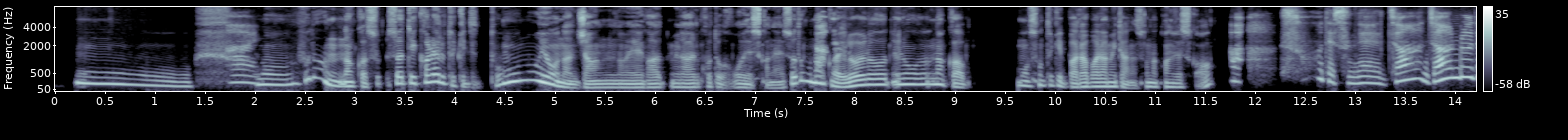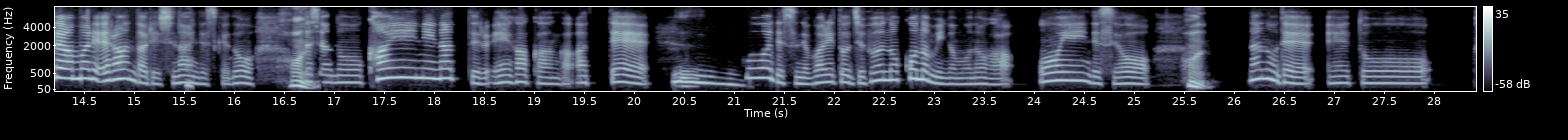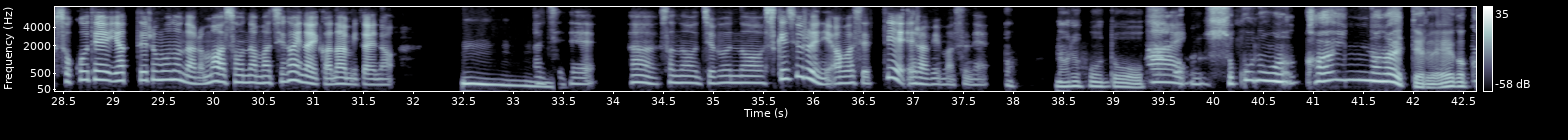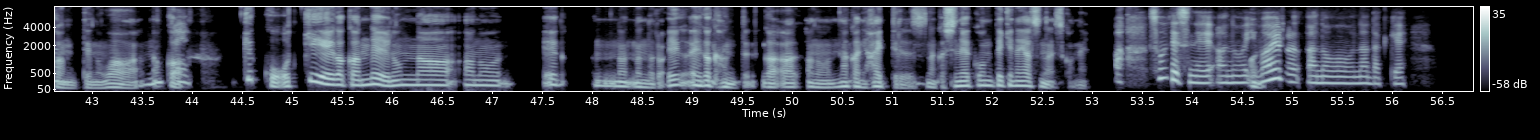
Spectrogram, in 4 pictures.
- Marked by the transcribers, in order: none
- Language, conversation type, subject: Japanese, podcast, 映画は映画館で観るのと家で観るのとでは、どちらが好きですか？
